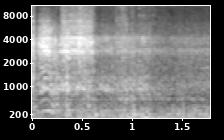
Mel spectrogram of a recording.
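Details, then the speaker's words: 1933 Ford Factory Five hot rod coupe, 302 V8 with AOD automatic, 586 miles: brief starter whirr, catches within half a second without touching the gas and settles into a deep, even V8 rumble; clean healthy start. "right up i didn't have to touch the gas"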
